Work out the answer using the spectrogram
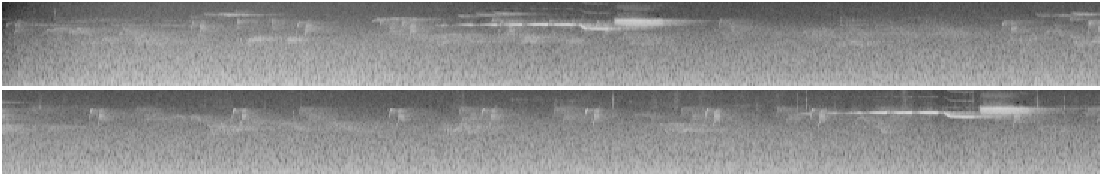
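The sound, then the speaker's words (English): Bobolink song: bright, jangly high chirps and twitters come and go above a loud, steady rushing background noise, with a burst of denser calls near the end. “Bobolink.”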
